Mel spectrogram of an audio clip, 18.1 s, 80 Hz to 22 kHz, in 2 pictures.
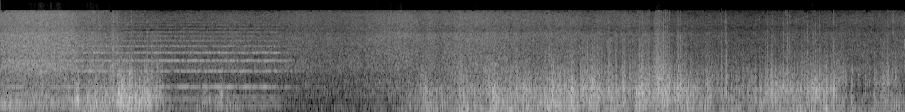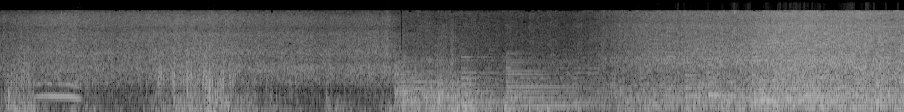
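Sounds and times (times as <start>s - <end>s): storm wind buffeting microphone: 3.9s - 14.6s.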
